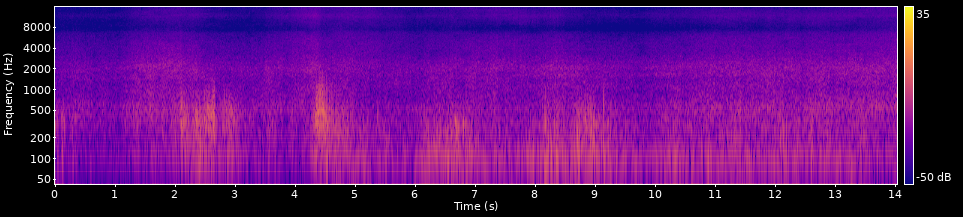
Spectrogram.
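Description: High storm waves on the Mediterranean crashing and washing over breakwater rocks, with wind buffeting the microphone. The surf swells and falls in surges, the loudest about four seconds in.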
